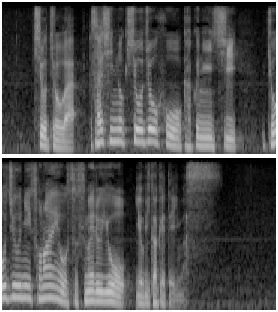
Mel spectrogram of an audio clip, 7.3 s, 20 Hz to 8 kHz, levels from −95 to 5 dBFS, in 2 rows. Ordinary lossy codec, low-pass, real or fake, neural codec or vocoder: MP3, 64 kbps; 7.2 kHz; real; none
